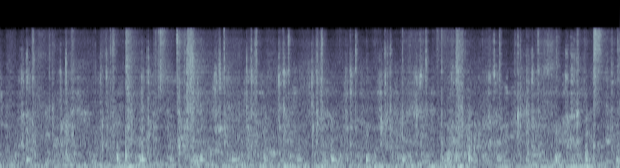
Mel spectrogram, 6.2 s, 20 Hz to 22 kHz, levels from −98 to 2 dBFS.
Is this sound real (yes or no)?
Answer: no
